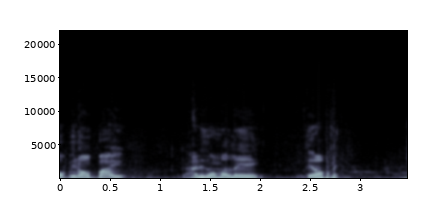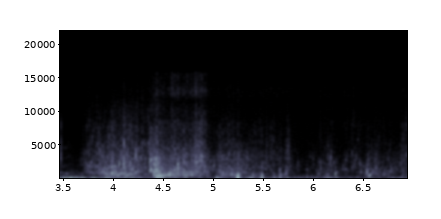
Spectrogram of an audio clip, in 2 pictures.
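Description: Water splashes as a hand dips into it.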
